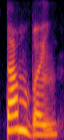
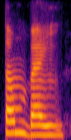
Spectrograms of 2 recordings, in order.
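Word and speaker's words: também: If we did not have an accent here, we would say tamb. But it's not the sound. It is tumb.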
